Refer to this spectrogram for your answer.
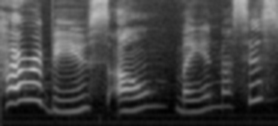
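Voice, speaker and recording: A woman's raised, projected voice at a very slow pace, with very wide pitch swings. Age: 60s. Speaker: Bible teacher. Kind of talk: sermon.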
